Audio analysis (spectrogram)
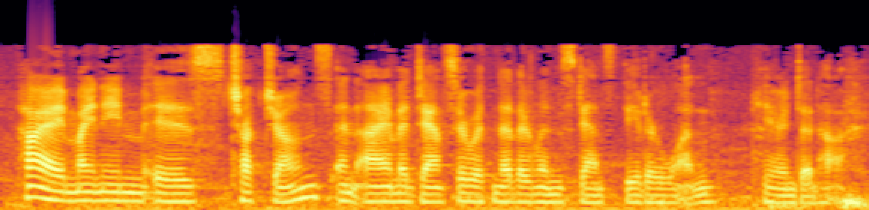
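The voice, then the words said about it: American accent. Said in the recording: “an American accent”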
